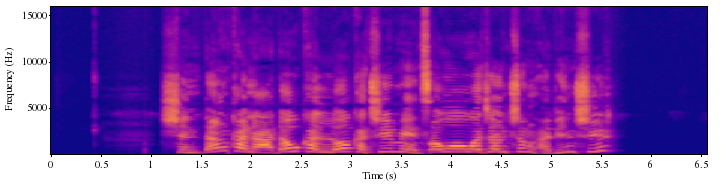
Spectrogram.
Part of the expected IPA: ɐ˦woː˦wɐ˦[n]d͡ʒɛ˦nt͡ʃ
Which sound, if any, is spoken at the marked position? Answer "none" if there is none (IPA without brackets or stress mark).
none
